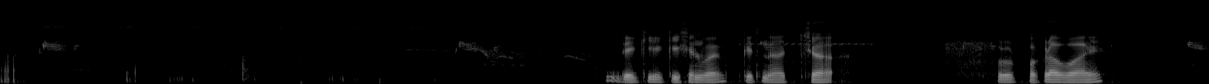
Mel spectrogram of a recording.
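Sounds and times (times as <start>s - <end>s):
faint birdsong: 0.0s - 12.0s
faint high chirping: 0.0s - 12.0s.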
